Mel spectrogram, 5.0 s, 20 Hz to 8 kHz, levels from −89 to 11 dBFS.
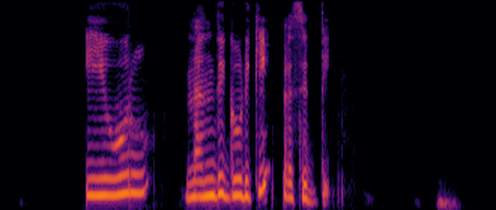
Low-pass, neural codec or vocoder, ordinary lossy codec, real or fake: none; codec, 16 kHz, 8 kbps, FreqCodec, smaller model; none; fake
